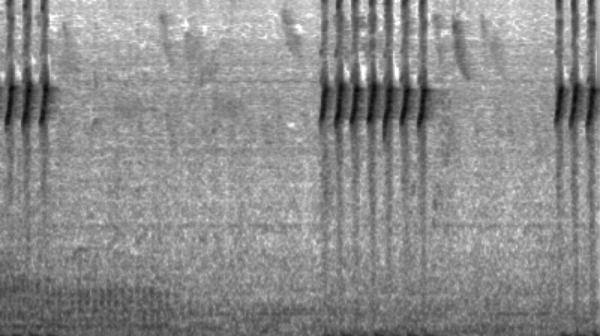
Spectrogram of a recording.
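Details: Bar-winged prinia luring call for wild birds and cage-bird training: short volleys of three to seven ringing high chips, spaced by quiet intervals of a few seconds.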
